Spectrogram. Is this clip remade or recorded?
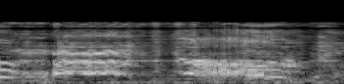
remade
